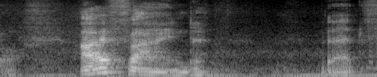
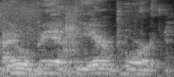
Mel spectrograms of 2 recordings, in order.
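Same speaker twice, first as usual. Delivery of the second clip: higher, loose [name] imitation; [name] impression; 5 semitones higher than usual. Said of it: "this is my [name] impression".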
